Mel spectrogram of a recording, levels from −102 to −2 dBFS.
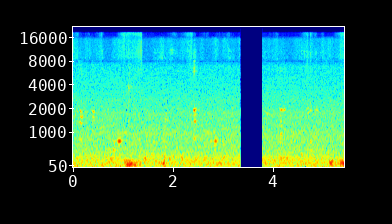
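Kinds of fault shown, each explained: Rebuffering stall: the speech cuts abruptly to silence at 3.35 s and stays silent until 3.79 s, then picks up again exactly where it broke off, with nothing skipped or repeated. That gap of about 0.44 s is pure added time. The player had used up all the audio it had downloaded, so playback halted while it waited for more data to arrive, then carried on from the same point once the buffer refilled.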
